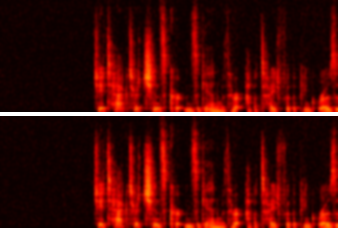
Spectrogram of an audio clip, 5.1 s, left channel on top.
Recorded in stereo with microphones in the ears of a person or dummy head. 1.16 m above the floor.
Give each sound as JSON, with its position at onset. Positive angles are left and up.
{"t": 1.4, "sound": "a woman speaking", "side_deg": -10, "distance_m": 0.5}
